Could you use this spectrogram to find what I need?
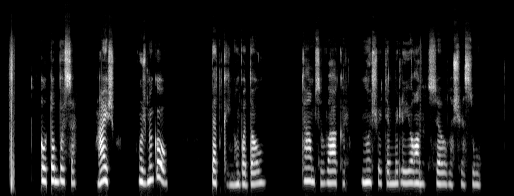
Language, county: Lithuanian, Vilnius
